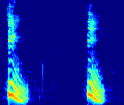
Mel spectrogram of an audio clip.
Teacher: 你要把你的舌头放在牙齿的中间吹气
